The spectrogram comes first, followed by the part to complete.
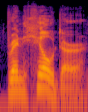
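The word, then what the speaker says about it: Brynhildr: damage and then Vanna has resurrect of course brynhilda that's how you pronounce it okay thank you you're the monk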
